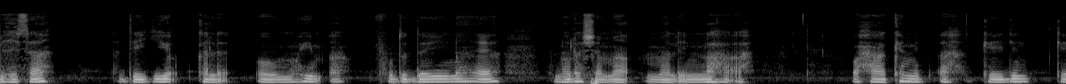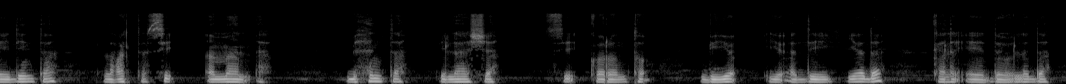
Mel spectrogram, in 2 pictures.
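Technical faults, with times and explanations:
Throughout, MP3 compression. The speech carries plainly audible watery, swirly damage, and nothing is heard above 11.2 kHz. The likely cause is an MP3 encode starved of bits, which fits a bitrate around 48 kbps. Short of bits, the encoder removes all treble above a fixed cut-off. It also drops weak frequency lines, and these flicker on and off between frames. That flickering creates the swirl, and the missing treble dulls the top end.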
